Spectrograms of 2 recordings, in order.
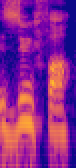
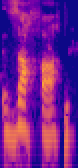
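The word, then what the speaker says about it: Zuffa: It's called And and they've got a belt and it's called the You guys pronounce it Zufa. It's Z U FF A. In England, we pronounce that Zafa.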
